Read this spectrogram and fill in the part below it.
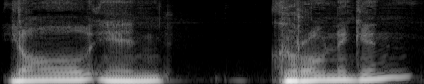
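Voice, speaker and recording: Man, podcast co-host, mellow warm tone, dry close sound, loose rambling delivery. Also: on the high side, slow pace, no echo. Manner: relaxed, rambling, many ums and restarts. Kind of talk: casual podcast chat. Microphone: broadcast dynamic studio mic.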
